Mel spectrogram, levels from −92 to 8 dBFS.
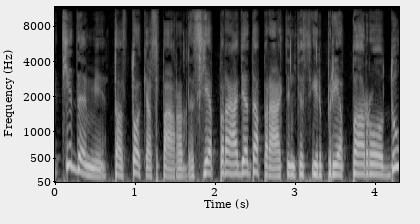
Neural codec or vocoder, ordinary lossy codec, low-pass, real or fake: none; MP3, 64 kbps; 10.8 kHz; real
